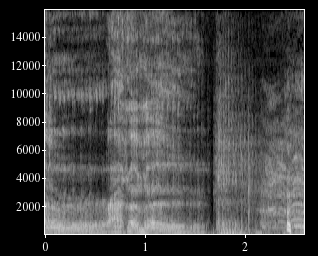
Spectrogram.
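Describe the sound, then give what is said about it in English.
Fritz the dog growls in a long, wavering grumble that rises and falls in pitch, ending with a brief sharper sound. No one speaks over it. “the only show with a catchphrase of "I don't know," and Fritz the dog agrees.”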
